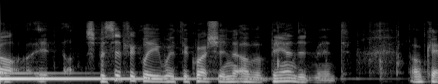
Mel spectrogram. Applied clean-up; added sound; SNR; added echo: neural mask model RNNoise.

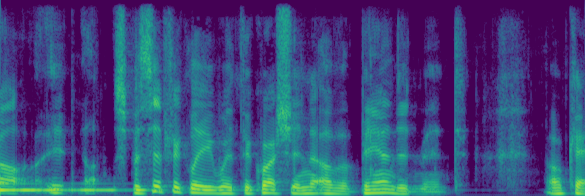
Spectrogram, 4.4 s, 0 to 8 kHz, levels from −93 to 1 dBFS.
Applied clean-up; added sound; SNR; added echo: neural mask model DeepFilterNet 3.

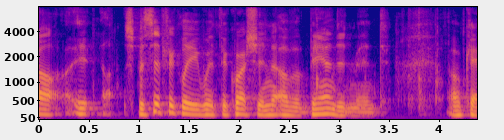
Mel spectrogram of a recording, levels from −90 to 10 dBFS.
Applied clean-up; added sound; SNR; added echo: none; none; none; none.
